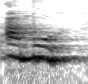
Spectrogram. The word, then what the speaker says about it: amour: quitando la o entonces Amur amour no no amour no puede ser porque es u es u entonces Amur pero también puedo empezar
